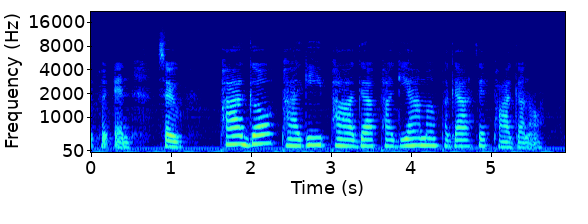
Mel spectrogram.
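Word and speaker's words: paghi: So in Italian, to make that hard G sound, you add an H after the G. So, pagi non si usa.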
